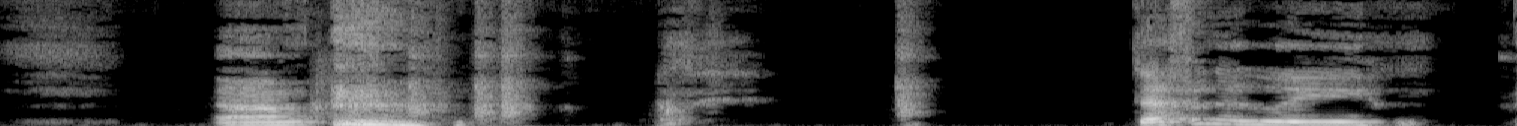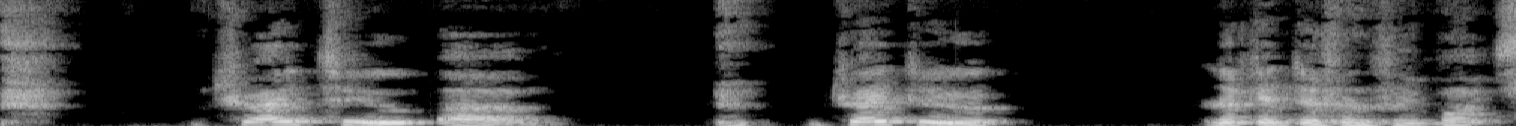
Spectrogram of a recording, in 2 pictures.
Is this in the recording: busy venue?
no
